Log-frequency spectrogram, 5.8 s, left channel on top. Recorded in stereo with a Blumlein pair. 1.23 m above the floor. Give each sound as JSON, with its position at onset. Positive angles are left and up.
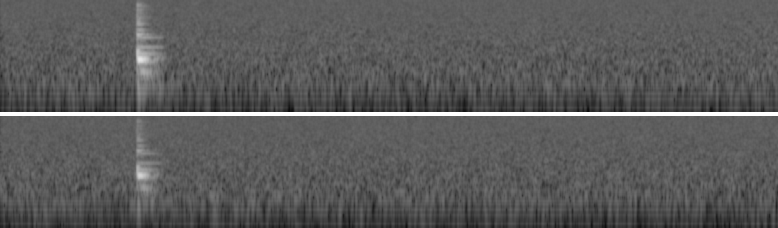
{"t": 1.0, "sound": "a cowbell", "azimuth_deg": 20}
